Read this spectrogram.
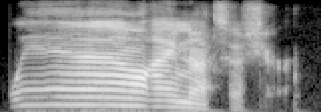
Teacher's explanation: when we want to reject an idea, it's very common to have that weird, long, stretched vowel sound at the beginning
